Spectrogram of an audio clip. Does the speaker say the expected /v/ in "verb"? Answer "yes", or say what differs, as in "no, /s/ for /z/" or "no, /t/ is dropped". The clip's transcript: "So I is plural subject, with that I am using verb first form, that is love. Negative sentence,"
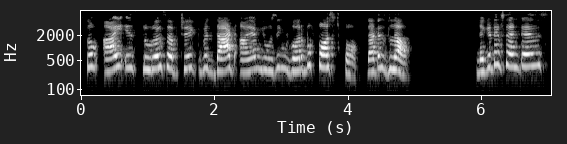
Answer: yes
